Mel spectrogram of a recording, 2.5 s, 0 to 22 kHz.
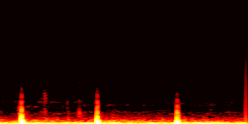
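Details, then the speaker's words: Three low, distinct thumps over a steady low hum, heard during cuff deflation in a blood pressure measurement while the manometer is read: Korotkoff sounds, phases 2 and 3, which are described as of no clinical significance. "in the following example please listen for the various phases of the crot cough sounds while you observe the reading on the monometer"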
